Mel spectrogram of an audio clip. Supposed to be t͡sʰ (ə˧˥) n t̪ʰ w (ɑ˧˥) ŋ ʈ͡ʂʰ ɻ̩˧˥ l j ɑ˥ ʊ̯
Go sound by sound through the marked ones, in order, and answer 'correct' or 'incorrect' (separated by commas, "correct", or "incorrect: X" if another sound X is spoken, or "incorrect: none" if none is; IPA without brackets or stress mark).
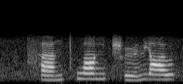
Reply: incorrect: a˧˥, incorrect: ɑ˥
